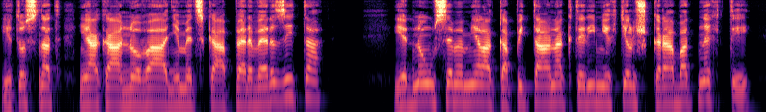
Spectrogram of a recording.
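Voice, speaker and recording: A man's voice: on the high side, steady tone, sharp tone, clean tone, no room sound, clean studio sound, pitched above the performer's own voice. A man doing a brash young woman. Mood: indignant.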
